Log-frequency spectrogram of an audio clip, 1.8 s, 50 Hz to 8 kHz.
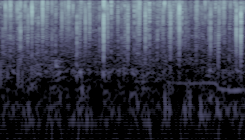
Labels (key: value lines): label: biophony, cascading saw
recorder: SoundTrap 600 or HydroMoth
